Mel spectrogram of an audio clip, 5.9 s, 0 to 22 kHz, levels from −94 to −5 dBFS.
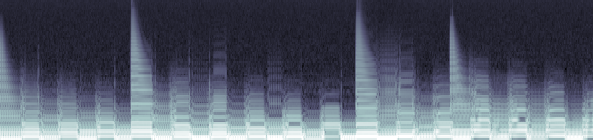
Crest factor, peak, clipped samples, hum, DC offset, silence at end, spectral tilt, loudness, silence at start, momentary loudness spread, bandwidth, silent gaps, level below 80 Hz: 8 dB; 0 dBFS; 3%; none; under 0.1%; 0 s; -9.5 dB/octave; -9 LUFS; 0 s; 6 LU; 7.8 kHz; none; -12 dBFS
